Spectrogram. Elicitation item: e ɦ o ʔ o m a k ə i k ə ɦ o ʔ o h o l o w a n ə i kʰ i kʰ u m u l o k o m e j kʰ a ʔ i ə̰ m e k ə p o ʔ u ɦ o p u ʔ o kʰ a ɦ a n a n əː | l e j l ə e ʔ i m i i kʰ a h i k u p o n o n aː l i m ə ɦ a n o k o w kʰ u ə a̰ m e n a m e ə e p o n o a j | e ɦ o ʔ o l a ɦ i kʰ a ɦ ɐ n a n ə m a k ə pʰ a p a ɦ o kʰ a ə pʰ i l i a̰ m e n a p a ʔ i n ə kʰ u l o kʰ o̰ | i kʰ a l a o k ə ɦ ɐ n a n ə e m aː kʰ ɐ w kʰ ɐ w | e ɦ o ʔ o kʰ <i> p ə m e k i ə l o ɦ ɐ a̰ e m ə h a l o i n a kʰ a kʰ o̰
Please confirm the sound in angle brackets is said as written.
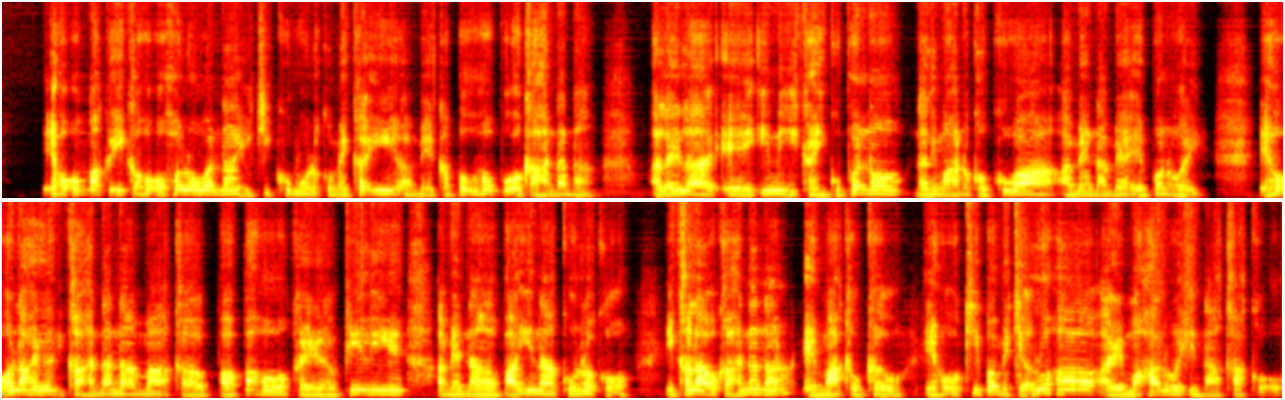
yes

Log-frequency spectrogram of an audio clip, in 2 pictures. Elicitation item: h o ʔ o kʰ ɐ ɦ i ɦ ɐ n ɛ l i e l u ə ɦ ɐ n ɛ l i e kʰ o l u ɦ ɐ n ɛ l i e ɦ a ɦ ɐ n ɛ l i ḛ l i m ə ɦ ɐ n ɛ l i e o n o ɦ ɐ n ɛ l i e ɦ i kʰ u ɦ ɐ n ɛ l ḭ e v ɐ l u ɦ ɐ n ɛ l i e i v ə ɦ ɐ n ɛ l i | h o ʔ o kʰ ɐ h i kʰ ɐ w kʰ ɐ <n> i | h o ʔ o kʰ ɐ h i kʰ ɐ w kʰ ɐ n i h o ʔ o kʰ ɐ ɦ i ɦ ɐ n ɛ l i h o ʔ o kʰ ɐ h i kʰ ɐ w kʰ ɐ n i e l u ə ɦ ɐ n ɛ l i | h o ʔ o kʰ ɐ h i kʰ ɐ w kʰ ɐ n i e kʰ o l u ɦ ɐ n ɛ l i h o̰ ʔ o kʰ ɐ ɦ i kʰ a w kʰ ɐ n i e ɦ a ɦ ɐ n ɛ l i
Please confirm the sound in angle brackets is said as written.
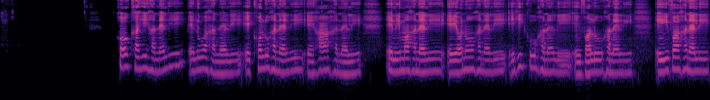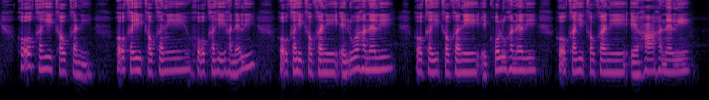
yes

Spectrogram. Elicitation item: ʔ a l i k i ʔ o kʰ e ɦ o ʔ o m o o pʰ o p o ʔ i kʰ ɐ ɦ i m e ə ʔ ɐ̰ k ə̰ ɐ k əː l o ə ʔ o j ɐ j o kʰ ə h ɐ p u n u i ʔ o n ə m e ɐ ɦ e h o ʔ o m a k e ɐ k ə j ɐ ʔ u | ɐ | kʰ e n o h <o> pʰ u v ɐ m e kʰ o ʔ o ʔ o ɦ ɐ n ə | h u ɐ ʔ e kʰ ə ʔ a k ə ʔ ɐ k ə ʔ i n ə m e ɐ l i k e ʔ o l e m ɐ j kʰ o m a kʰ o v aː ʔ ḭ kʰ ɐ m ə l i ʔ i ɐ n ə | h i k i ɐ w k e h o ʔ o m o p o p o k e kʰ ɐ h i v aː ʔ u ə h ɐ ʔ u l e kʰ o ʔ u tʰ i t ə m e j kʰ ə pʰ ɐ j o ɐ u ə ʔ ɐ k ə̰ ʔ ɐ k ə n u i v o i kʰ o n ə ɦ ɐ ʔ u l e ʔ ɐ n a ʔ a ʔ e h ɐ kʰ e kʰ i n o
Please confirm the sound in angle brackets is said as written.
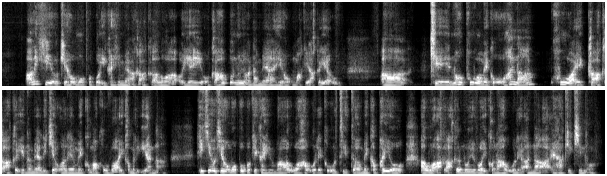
yes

